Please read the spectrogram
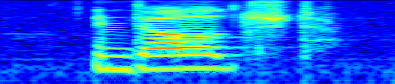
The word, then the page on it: indulged: American English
